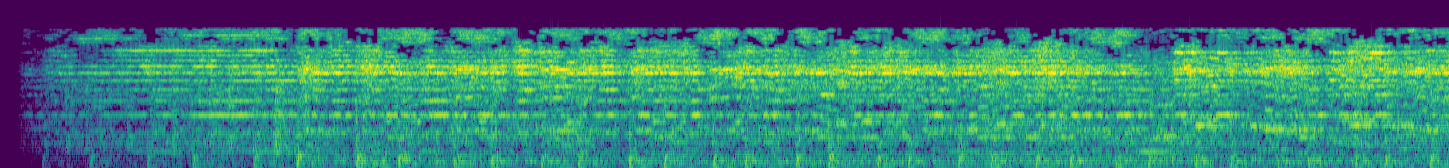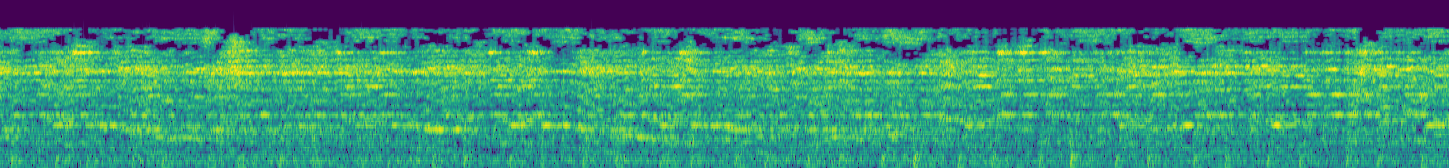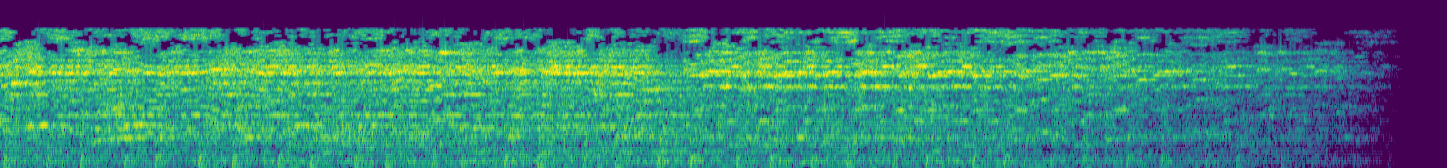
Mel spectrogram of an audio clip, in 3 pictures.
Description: "Jumping" Tik sometimes called Tik Serviko "Serbian Tik"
